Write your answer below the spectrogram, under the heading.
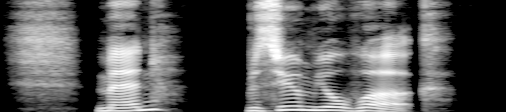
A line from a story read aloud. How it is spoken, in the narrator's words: barked Governor Bennett, louder in Kira's opinion than should come from such a petite woman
